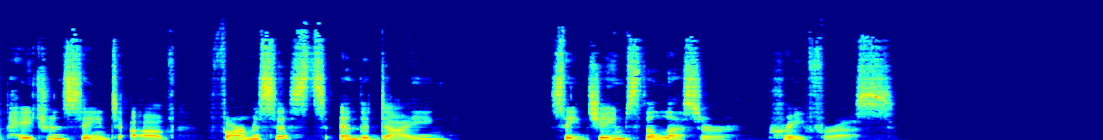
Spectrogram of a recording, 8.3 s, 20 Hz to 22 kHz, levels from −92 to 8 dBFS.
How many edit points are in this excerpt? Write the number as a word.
zero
